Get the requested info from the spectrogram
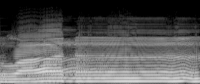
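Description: A man singing one long held, slightly wavering note in a line of Sikh Gurbani kirtan over a steady low drone; the note bends down near the end.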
